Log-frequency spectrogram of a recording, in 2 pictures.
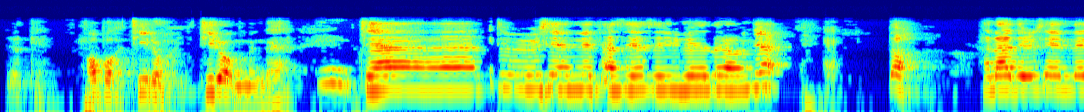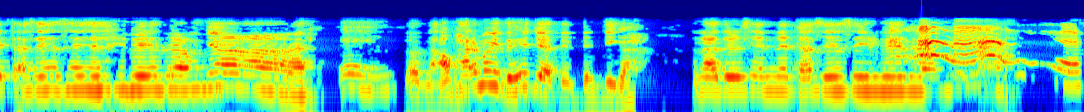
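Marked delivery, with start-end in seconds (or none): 2.7-10.5 higher singsong counting; counting for a child. Acted. Grandma counting exercise reps aloud for her toddler. 13.3-16.3 higher singsong counting; counting for a child. Acted. Grandma counting exercise reps aloud for her toddler.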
